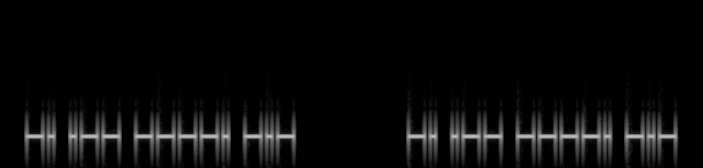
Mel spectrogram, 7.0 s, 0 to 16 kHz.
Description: Morse code, heard as a keyed tone, about 21 wpm, 700 Hz. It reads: NW9K NW9K
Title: USA Call Signs - 4 Characters - Repeated 2x - 22wpm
